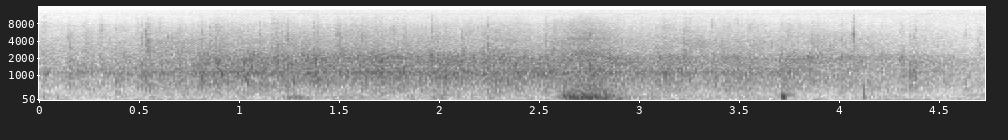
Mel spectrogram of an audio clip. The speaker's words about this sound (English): Thank you very much. Give them a warm applause, please.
